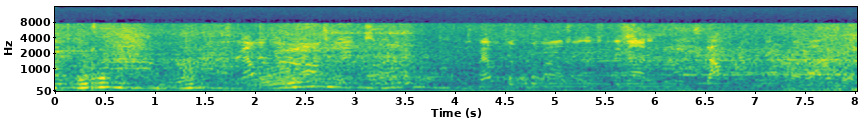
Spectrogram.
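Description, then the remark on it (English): Race car number 88 drones as it comes back into the pits for a pit stop, its pitch rising and falling as it slows and revs, with indistinct voices and busy background noise underneath. “Car 88's come back in again.”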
